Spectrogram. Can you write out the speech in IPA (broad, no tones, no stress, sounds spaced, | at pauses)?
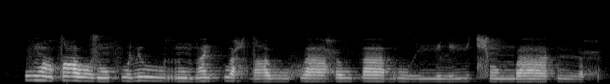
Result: v õ tˤ oː z õ f u lʲ uː r ũ b ã lʲ kʷ ɨ ħ dˤ uː xʷ aː ħ uː b aː b u ɦ iː lʲ iː t͡ɕʰ õ ŋʷ aː k ʉː ħ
